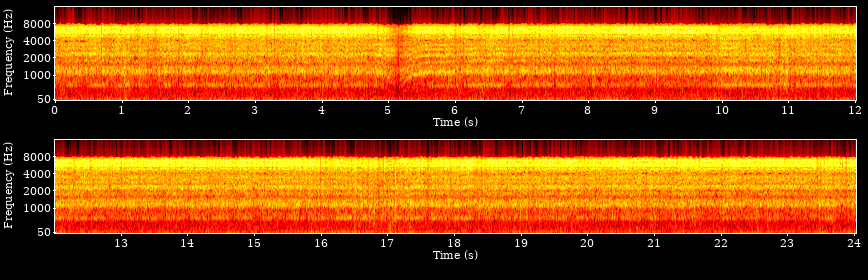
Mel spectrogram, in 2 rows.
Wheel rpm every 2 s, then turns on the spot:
160, 160, 120, 160, 160, 160, 160, 160, 160, 160, 160, 160.
none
